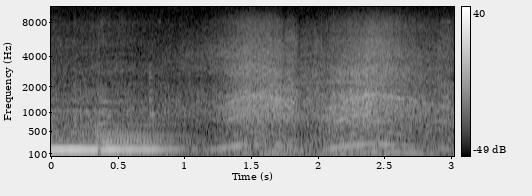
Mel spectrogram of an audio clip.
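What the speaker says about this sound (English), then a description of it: "With the limited slip diff pulling the Mini around on the loose, I was finding the car a bit of a handful." A Mini rally car at the 1990 Telford Stages Historic Rally on a loose gravel stage, its engine droning loud and close, with the pitch swelling and dipping twice as the throttle rises and falls.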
